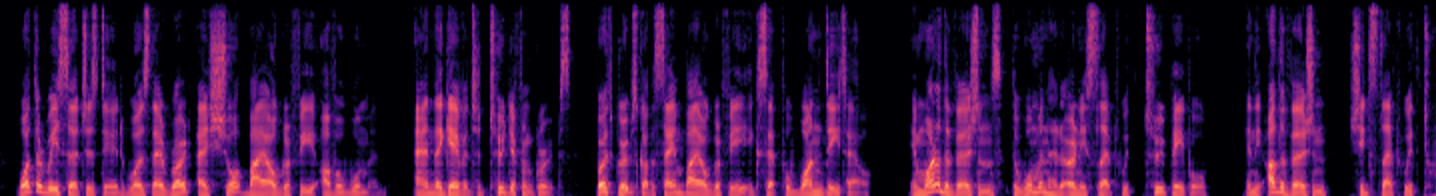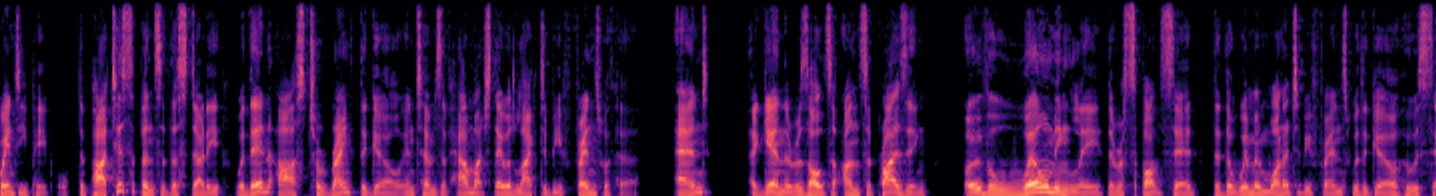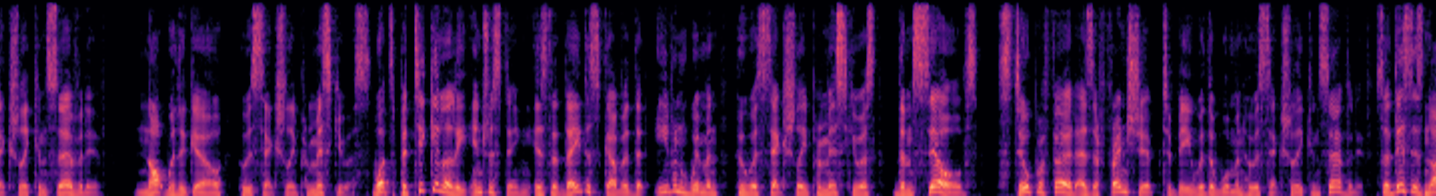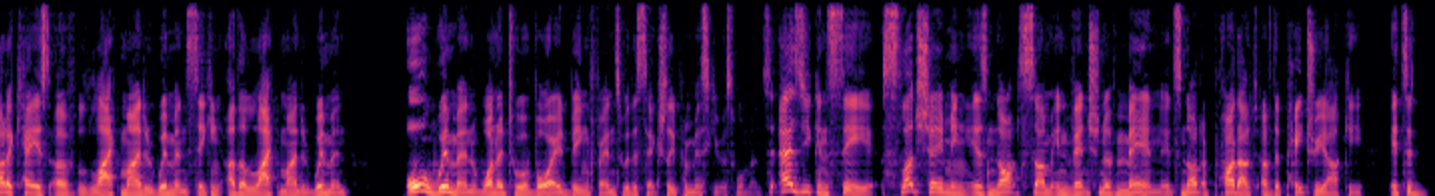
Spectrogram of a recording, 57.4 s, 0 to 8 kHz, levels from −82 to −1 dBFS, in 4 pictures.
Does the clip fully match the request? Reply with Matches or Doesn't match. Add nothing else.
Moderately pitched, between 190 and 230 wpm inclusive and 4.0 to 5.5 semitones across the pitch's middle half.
Doesn't match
